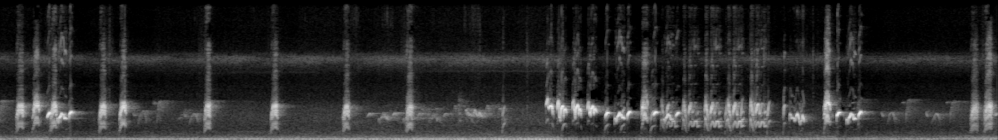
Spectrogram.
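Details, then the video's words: Sooty-headed bulbul clashing with a decoy during bird trapping; spaced sharp chips give way to a dense burst of chattering, gurgling notes midway, then more isolated chips over a constant low background hum. "PIKAT KUTILANG CENGKRAM seperti elang adu kekuatan"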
